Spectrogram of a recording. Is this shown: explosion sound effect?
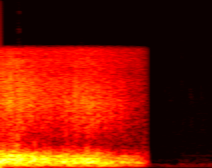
yes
